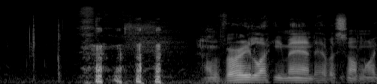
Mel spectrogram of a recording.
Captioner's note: chuckling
